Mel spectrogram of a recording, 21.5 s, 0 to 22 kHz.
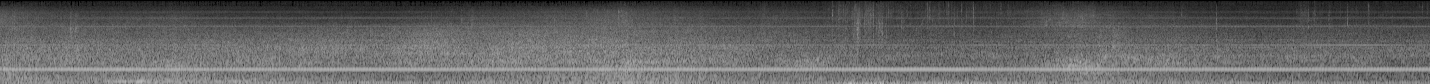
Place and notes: Jaroczynskiego, Poznan - in the back of a restaurant
hum and whine of commercial AC units and exhaust fans on top of a restaurant. Jaroczynskiego street is busy all day long so you can hear a lot of traffic (sony d50 internal mics)
Poznań, Poland, 24 August 2018, ~12:00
